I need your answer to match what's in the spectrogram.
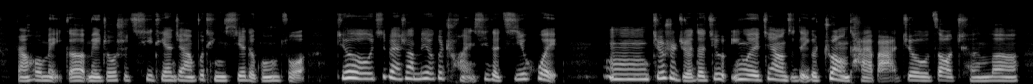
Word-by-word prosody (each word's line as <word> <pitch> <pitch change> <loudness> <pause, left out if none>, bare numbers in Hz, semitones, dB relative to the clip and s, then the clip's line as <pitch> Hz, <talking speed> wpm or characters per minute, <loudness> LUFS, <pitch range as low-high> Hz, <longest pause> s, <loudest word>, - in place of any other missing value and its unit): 然 165 0 +1
后 195 0 -1
每 180 -2 0
个 175 - +1
每 170 -1 +4
周 185 +3 -1
是 190 -1 -7
7 205 +4 -6
天 195 0 -2
这 195 - -1
样 170 -1 +2
不 215 - -4
停 180 -3 0
歇 185 +2 -1
地 150 - -1
工 170 +4 +1
作， 175 - -3 0.3
就 285 -3 +5
基 275 +7 -7
本 295 -6 +3
上 265 -1 +1
没 265 - -1
有 275 - +1
个 285 - -2
喘 - - -7
息 245 - -7
的 205 - +1
机 235 +8 -3
会。 270 +12 0 0.5
嗯， 235 -3 +1
就 290 +4 +2
是 285 -4 +1
觉 165 -3 +1
得 195 - +2
就 230 +5 -2
因 235 - +1
为 210 -3 +4
这 255 - -4
样 205 -4 +2
子 165 - -6
的 - - -2
一 - - 0
个 180 - +2
状 215 -1 +3
态 150 - -2
吧， 145 - -1
就 180 +2 0
造 170 0 0
成 165 0 -3
了 175 0 0
195 Hz, 285 characters per minute, -24 LUFS, 175-245 Hz, 0.5 s, 就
